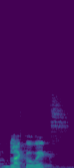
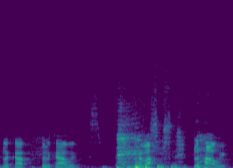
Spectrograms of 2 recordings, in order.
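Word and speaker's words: Błachowicz: It says it's spelled Blachowicz, but yeah, it's like Blachowicz or yeah, Blachowicz. Yeah, something like that. Since he's Polish, it's pronounced differently.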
